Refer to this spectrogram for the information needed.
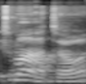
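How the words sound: It is said with a British pronunciation. "People from the British people at school usually say tomato"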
